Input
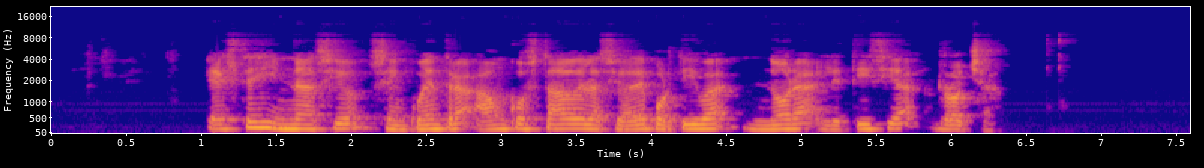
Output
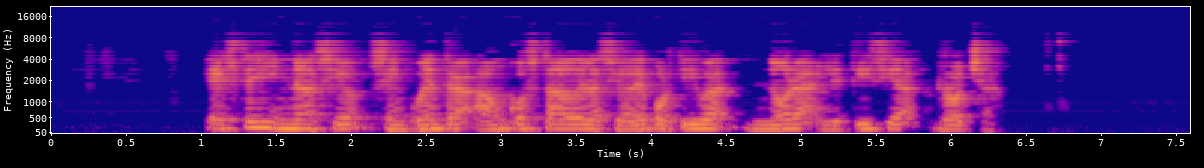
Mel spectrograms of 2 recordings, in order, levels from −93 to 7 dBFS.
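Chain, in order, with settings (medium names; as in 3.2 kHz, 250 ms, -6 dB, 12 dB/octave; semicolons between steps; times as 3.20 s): partials quantised in pitch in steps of 2 st; tape noise reduction on one side only decoder only; trim -4 dB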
